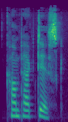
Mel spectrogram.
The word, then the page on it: compact disc: American English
